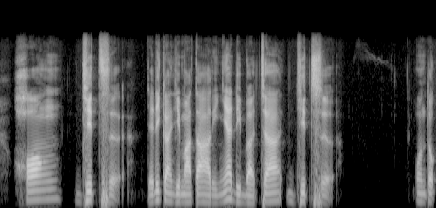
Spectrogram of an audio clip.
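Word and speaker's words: 本日: bacanya bukan Nik ya untuk kancing mataharinya tapi dibacanya Hong Jitsu jadi kanji mataharinya dibaca untuk artinya hongjitsu bisa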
